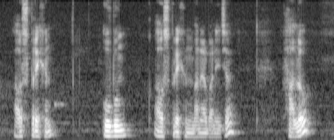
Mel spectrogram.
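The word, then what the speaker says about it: Hallo: हालो हालो, अङ्ग्रेजीमा हेलो भने जस्तै।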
